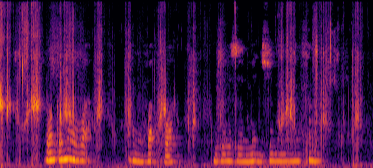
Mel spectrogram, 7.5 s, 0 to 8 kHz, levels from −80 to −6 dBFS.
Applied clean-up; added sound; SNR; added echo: none; Chewing, mastication; 2 dB; none.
